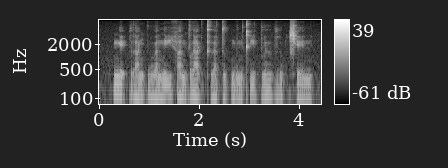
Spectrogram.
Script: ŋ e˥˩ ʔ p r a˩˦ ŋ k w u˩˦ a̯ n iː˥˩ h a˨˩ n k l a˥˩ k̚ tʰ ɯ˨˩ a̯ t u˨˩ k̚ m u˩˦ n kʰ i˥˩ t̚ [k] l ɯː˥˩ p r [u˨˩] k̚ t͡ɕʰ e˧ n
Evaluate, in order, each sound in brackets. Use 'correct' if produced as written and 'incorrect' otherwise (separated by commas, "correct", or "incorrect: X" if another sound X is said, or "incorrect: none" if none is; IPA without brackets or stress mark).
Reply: incorrect: p, correct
